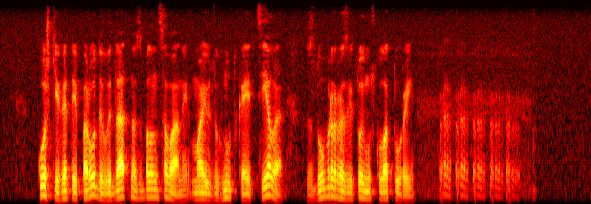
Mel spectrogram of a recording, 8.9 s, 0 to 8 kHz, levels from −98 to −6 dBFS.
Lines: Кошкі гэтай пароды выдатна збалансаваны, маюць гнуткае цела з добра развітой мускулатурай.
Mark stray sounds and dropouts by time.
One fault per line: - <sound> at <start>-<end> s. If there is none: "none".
- laugh at 6.6-7.8 s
